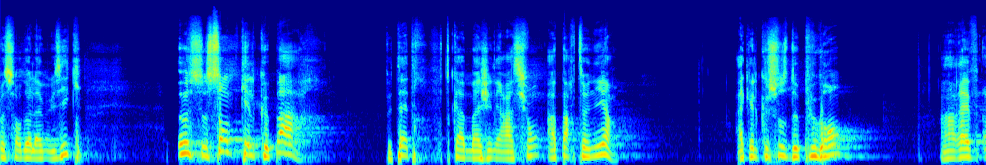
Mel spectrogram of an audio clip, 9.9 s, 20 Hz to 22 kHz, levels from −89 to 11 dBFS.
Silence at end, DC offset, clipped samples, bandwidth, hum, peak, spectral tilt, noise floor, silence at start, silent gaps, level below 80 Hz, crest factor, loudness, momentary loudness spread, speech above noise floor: 0 s; under 0.1%; under 0.1%; 15 kHz; none; -8 dBFS; -4.5 dB/octave; -74 dBFS; 0 s; none; -64 dBFS; 18 dB; -25 LUFS; 14 LU; 48 dB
